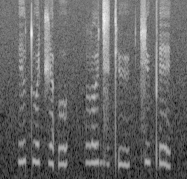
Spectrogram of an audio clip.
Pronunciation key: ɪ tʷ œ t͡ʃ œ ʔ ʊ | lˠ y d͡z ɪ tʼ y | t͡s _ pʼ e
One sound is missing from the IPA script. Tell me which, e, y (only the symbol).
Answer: y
